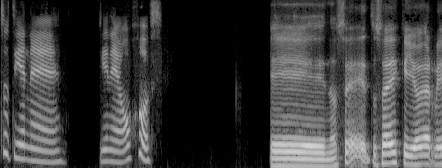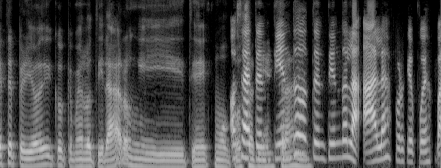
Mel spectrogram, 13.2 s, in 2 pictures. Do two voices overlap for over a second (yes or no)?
yes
